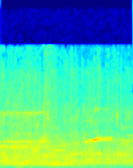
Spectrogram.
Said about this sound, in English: There's smiles, laughs, promises, and then a hand raised, an oath accepted, and cheers.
